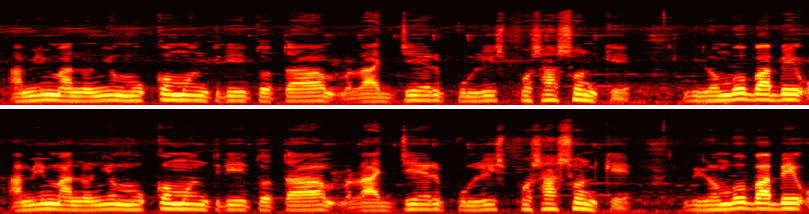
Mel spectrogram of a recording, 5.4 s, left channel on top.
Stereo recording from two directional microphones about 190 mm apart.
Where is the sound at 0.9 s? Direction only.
Centre (ahead or behind).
